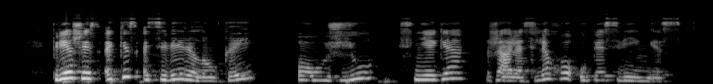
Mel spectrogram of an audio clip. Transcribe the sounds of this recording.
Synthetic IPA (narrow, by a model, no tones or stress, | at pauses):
pʲɾʲiɛʃɐɪsɐkʲɪsɐt̪ʲsʲɪʋʲeːɾʲelˠɐʊkɐɪ | oːʊʃjuːsʲnʲiɛɡʲɛ | ʒɑːlʲɛːslʲɛxoːʔʊpʲeːsʋʲiːŋʲɡʲɪs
